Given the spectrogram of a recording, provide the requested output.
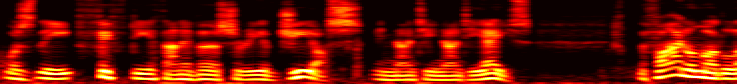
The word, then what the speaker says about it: Gios: Oh, by the way, I know that the Italian pronunciation of the company is more like Gios, but you know, I'm going to say Gios, you know that.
